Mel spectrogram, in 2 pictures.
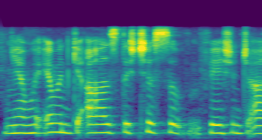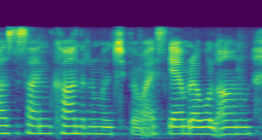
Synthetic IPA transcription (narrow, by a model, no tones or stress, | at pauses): jaːʋuʔeʋɐnkiʔaːzt̪ɨt͡ʃʰɐsɨfeːʃɐnt͡ʃʰiaːzt̪ɨsaːnɐnkʰãːnd̪ɾɐnmɐlt͡ʃʰi̥pʲeʋa̰ːjisɡʲeːmɾaʋolaːnun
